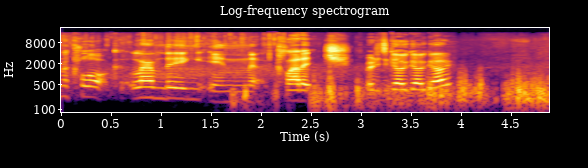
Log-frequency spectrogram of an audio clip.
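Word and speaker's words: Cladich: final 10-mile run to Claditch. Hindsight tells me it could well be pronounced Claddick. Oh well.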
